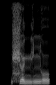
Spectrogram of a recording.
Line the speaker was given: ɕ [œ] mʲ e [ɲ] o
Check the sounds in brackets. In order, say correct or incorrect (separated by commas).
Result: correct, correct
